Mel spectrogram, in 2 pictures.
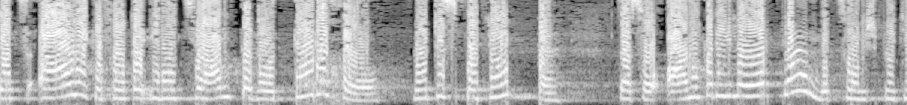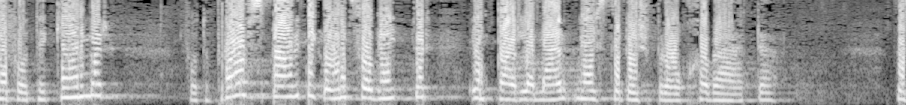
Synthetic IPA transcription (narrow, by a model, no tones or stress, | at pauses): jɛt͡sʔɑːlɪɡəfɔdəʔinit͡sjɑntəʋɪt̚d̥ʏɾəχoːʋʏtəsb̥ɛdytə | d̥ɑsoʔɑndəɾileːɾplɛːnʋɪt͡sʊmbiːʃpiːldiːfɔd̥əɡ̥ɪməɾ | fɔd̥əpruəfsb̥ɪldɪɡʊntsovitəɾʔɪmpʰɑʁlɑmæntmyəstəbɛʃprɔχːəvæːrd̥ə | d̥ɑ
